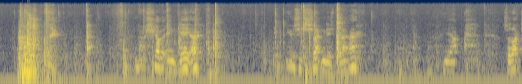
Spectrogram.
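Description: Metal parts clank and knock as a gearbox is handled.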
